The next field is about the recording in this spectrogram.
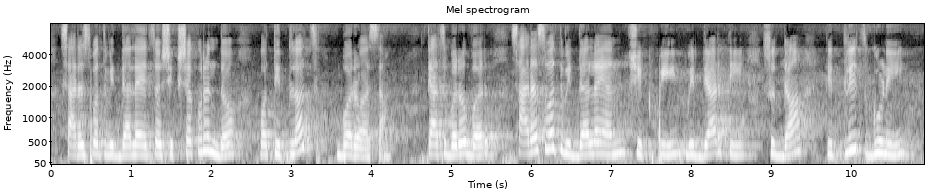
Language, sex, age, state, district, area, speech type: Goan Konkani, female, 30-45, Goa, Ponda, rural, spontaneous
